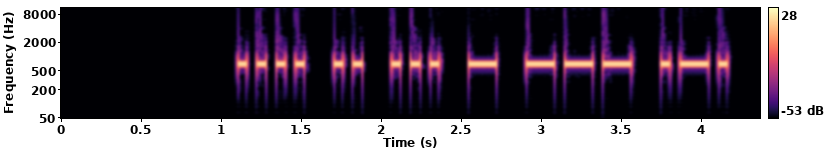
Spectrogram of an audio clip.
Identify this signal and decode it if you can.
Morse code, heard as a keyed tone, about 20 wpm, 700 Hz. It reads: HISTOR
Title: Build A Word - 2 Letters At A Time - 8-Letter Words - 20wpm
